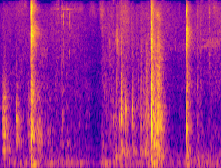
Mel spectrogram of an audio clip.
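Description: A few short clicks and knocks from a residential refrigerator's doors being opened and handled, the loudest about a second and a half in.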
